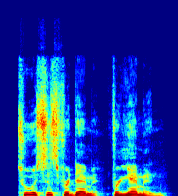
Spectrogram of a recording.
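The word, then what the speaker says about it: Demin: Two assists for de for Yemen. It's is spelled Demen, but they pronounce it like Yemen.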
